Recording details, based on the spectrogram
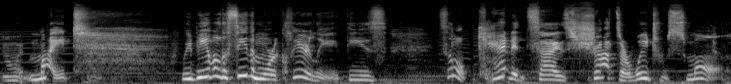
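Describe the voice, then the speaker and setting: Woman acting a puzzled earnest detective, radio drama, lively highish voice, music behind. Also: unhurried. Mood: baffled. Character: earnest, baffled police detective. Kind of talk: radio play table read.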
